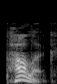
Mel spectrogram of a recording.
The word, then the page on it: pollock: British English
